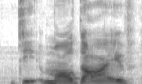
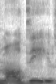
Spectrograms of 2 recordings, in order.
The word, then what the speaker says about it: Maldives: saying ah everybody used to call it Mal Mal dive uh but I don't know what did we all learn wrong but then if you look at the official way to pronounce it it's always been Maldives like all the official ones say this is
